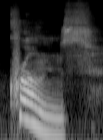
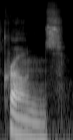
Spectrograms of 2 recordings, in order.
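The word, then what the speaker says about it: crosnes: Crones. C-R-O-S-N-E-S. Crones.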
